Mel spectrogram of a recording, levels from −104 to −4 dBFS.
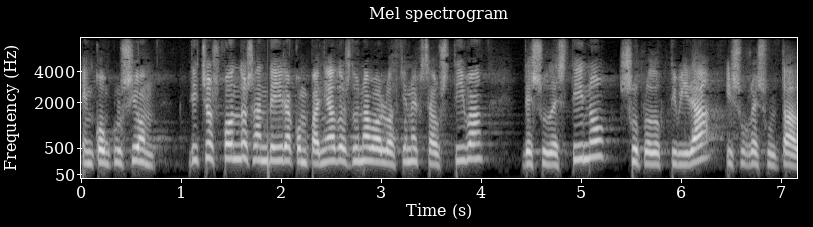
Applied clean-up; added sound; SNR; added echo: none; none; none; none.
